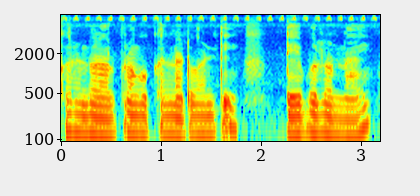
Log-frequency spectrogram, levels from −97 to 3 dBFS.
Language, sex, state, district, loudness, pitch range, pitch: Telugu, male, Telangana, Komaram Bheem, -19 LUFS, 105-115 Hz, 110 Hz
